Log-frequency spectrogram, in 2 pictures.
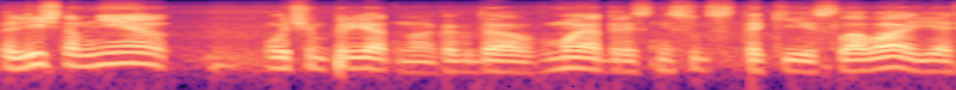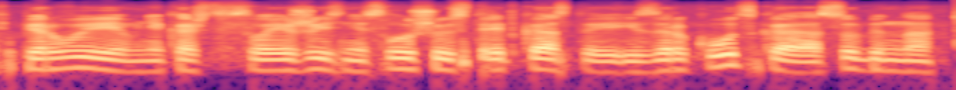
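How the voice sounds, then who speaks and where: Noticeable background noise surrounds a man speaking at a fairly slow pace with ordinary pitch variation. The sound is dry and close, with no echo. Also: medium pitch for a man. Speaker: podcaster. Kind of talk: voice message monologue. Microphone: smartphone.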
